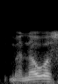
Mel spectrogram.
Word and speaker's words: Manoah: Danites whose name was Manoah and his wife was barren and bare not okay some pronounce manoa men aha Manaka oh but he was from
